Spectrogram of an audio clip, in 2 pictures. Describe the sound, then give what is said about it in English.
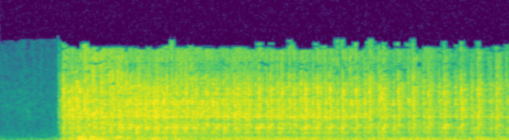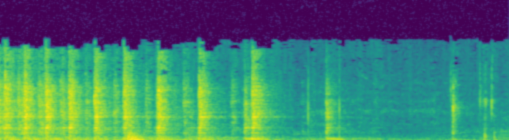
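A prize wheel spins with rapid, dense clicking that gradually slows, the ticks spreading farther apart until a few last, separate clicks sound before it stops. No one speaks. “spin that wheel”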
